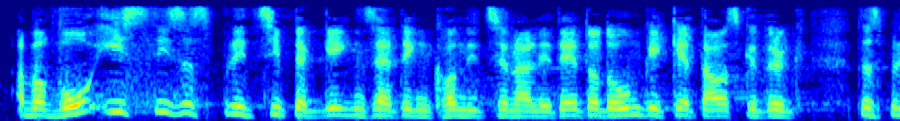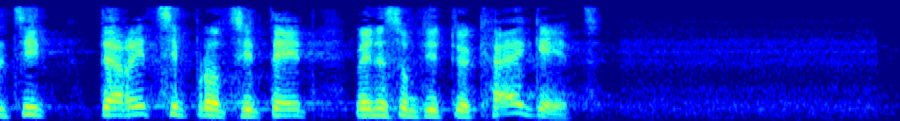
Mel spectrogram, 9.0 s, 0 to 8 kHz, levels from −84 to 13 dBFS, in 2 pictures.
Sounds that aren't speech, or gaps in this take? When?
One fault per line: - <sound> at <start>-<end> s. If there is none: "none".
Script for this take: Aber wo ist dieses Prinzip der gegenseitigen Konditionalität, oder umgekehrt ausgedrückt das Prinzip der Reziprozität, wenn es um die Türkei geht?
none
